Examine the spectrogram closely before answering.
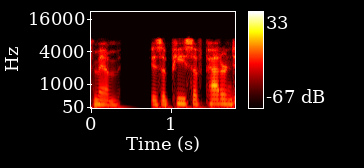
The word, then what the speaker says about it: meme: A mime is a piece of patterned information carried and expressed by a human brain, just as a gene, which rhymes with meme, is a piece of patterned information carried and expressed by DNA.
